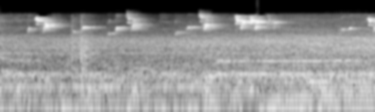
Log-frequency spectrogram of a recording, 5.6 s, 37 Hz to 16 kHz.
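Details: Contest European goldfinch from 2008 sings in bursts of bright, high twittering notes with short pauses between phrases, over a faint low hum.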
